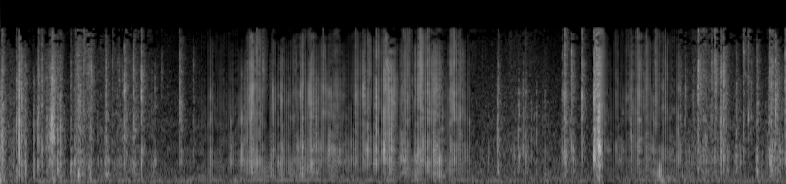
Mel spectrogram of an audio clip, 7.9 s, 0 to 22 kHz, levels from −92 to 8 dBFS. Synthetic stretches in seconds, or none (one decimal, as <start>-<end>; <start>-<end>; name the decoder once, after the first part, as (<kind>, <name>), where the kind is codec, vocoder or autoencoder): 2.0-4.7 (vocoder, BigVGAN v2); 6.0-6.8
